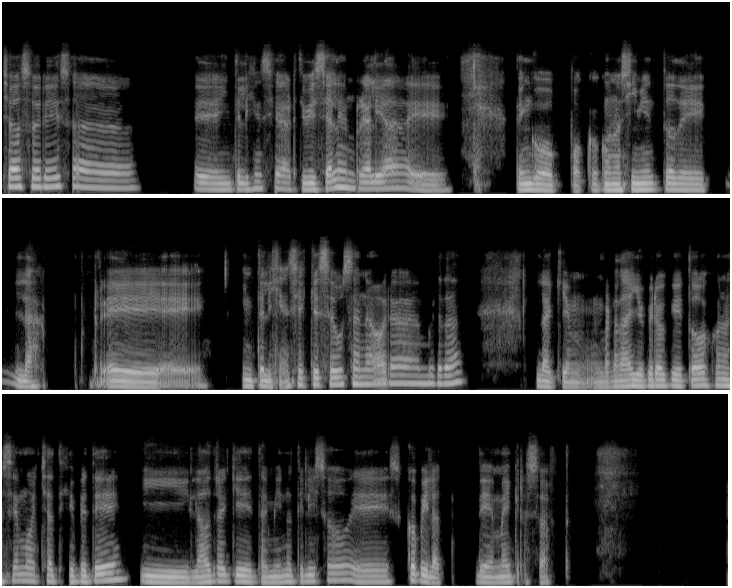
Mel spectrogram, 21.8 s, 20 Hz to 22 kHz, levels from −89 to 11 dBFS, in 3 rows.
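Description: Listening closely to this speech recording, nothing stood out as a technical problem at any point.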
